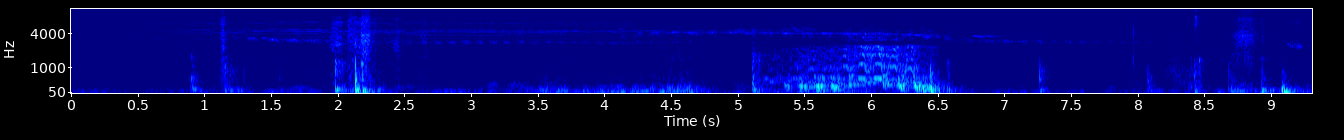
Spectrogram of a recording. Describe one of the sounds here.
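Horse hooves clop on a hard floor.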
